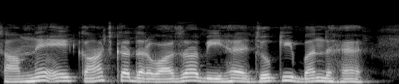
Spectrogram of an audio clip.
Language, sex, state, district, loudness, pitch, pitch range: Hindi, male, Jharkhand, Ranchi, -13 LUFS, 145 Hz, 130-165 Hz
